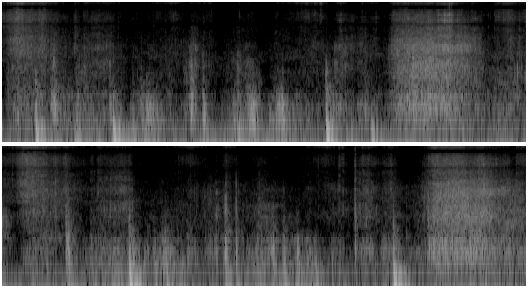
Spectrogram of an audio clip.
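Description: A soaked foam sponge squeezed and wrung by hand in a sink of soapy, sudsy water: repeated wet squelches and sloshes, with two longer gushes of water, about four seconds in and near the end.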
